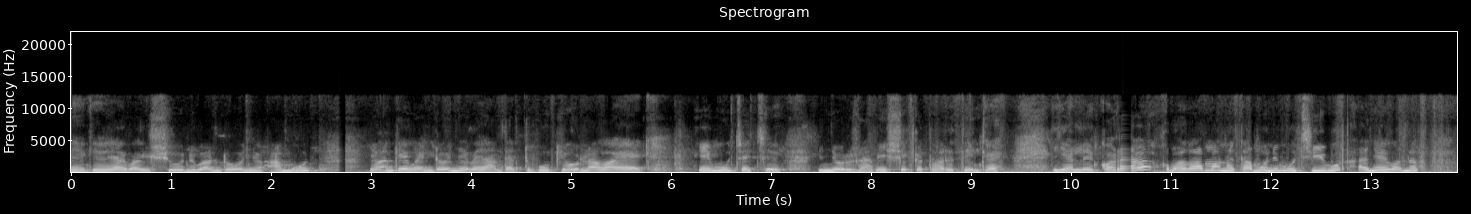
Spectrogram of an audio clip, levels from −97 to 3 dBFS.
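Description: At 2.66 to 2.75 s, between "boishoni boo indonyo amun" and "yoon kewee indonyo ibealde", a short stall from a late packet occurs. The buffer ran dry. About 74 ms of sound is stretched and held, with a slight buzz or dip.

From 8.31 to 9.43 s, a jitter buffer speed-up plays the speech at 106% speed. Small pitch-period slices, roughly 70 ms in total, are cut. The speech sounds hurried but keeps its pitch.

At 10.51 to 10.60 s, a second late-packet stall holds the sound for 88 ms, then resumes.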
